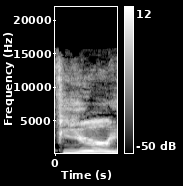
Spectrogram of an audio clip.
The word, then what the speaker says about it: fury: uh this english thing when it's two r's furry as in lots of fur but when it's when it's one r it's fury yuri fury so you really pronounce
